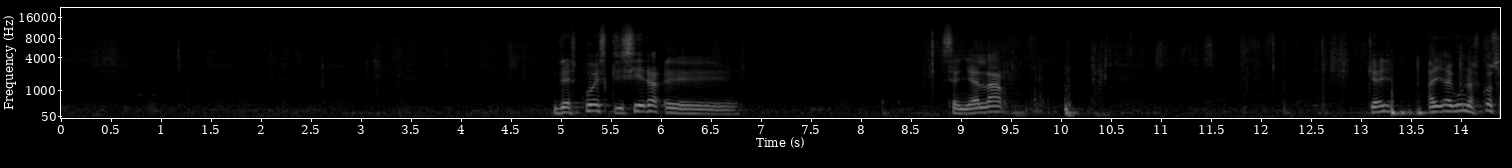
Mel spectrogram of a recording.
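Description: Paper rustles as pages are turned.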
